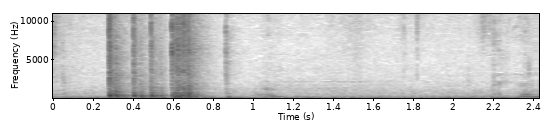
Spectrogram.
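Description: A brief burst of close rustling, a few quick scrapes about half a second in.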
